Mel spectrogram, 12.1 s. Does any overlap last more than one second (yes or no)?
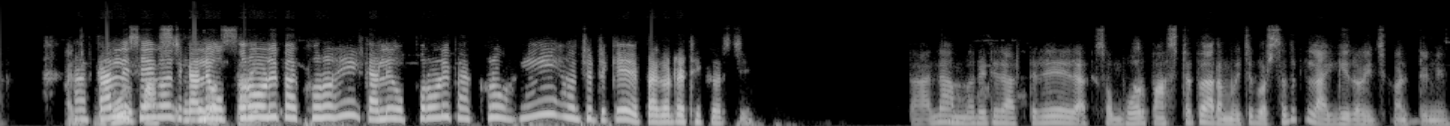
yes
